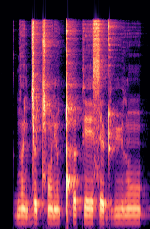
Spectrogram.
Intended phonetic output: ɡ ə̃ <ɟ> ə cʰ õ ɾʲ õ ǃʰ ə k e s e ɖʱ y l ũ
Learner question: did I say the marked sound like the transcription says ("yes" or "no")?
yes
